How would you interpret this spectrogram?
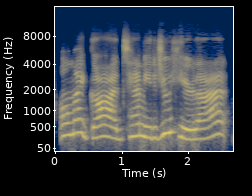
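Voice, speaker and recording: A woman's voice: high-pitched, unhurried, a bit bright. A woman in an amateur play acting a snooty teenage bully with a scornful, drawling valley-girl manner. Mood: scornful, gossipy.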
